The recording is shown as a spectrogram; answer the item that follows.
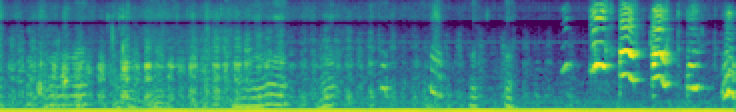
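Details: Litter of three-week-old Aussie puppies near Mooresville, North Carolina: soft panting and faint wavering whines give way to a quick run of sharp, high yelping cries near the end, all above a constant low hum.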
